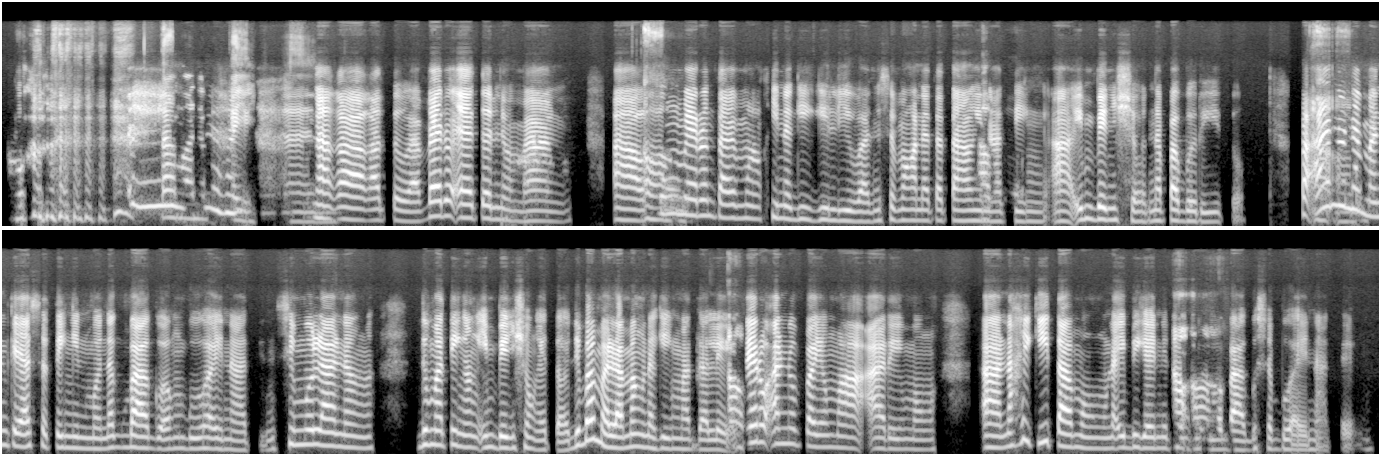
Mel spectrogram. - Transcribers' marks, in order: laugh; tapping; distorted speech; chuckle; other background noise
- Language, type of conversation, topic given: Filipino, unstructured, Ano ang paborito mong imbensyon, at bakit?
- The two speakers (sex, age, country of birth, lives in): female, 35-39, Philippines, Philippines; female, 45-49, Philippines, Philippines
